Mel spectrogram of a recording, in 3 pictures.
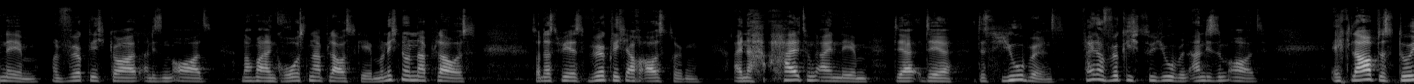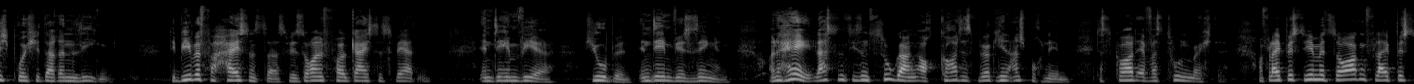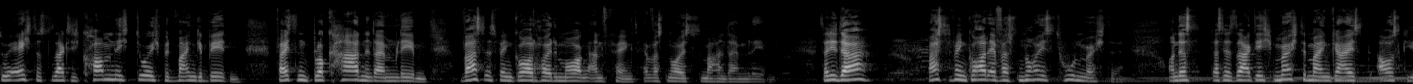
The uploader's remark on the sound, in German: Gottesdienst. Predigten aus der Missio Kirche. Gemeinde für Bad Kreuznach und Region.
